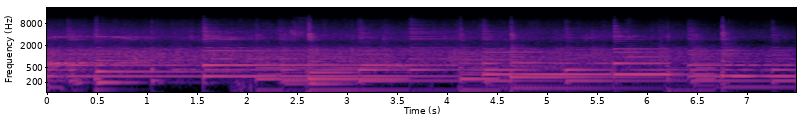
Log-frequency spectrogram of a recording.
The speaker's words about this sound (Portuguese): Aplauda o Senhor, querido. Ah, mas aplauda de verdade.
